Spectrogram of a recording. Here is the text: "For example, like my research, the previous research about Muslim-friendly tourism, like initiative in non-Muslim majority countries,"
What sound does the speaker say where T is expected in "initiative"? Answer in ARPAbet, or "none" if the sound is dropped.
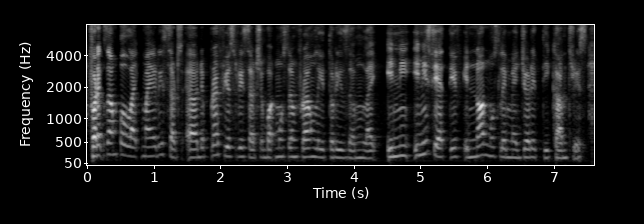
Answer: S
